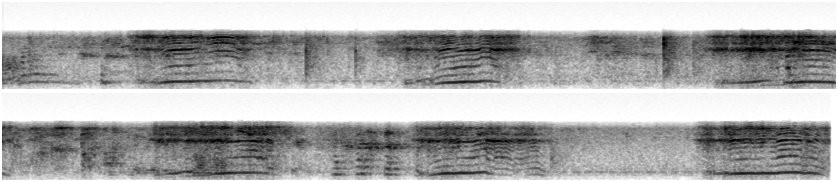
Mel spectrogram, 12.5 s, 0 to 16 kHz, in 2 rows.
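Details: An adult male friend who does not believe he snores gives repeated nasal, whistling snores with a rising and falling tone, about 28 a minute, in a quiet room; snoring.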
